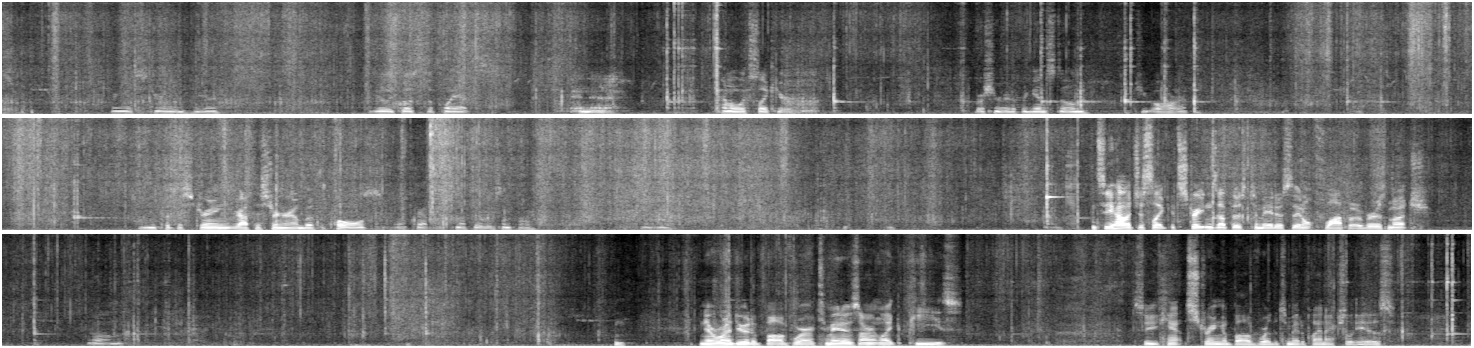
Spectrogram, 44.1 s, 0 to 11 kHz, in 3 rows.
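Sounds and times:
footsteps on straw: 0.0 - 6.3, 7.6 - 10.8, 12.1 - 43.4
leaves rustling: 0.0 - 43.6.

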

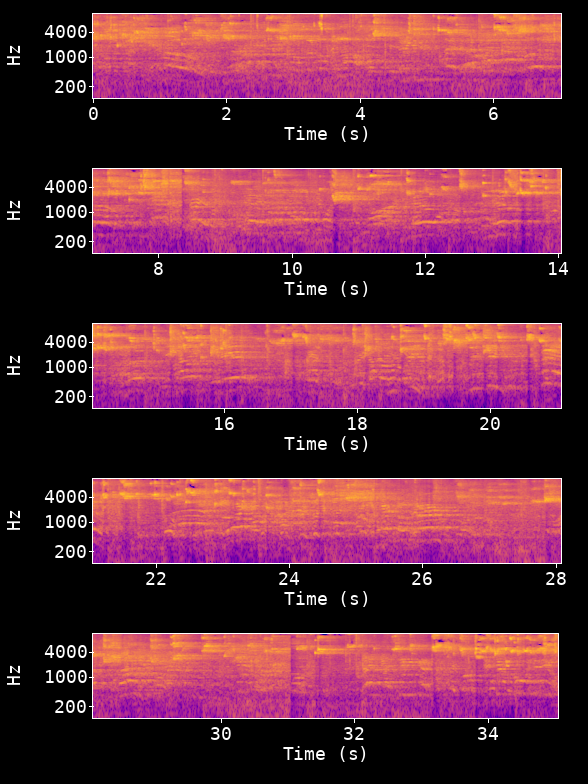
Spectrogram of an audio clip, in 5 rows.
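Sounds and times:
shouts and chatter in a gym: 0.0 - 35.0.

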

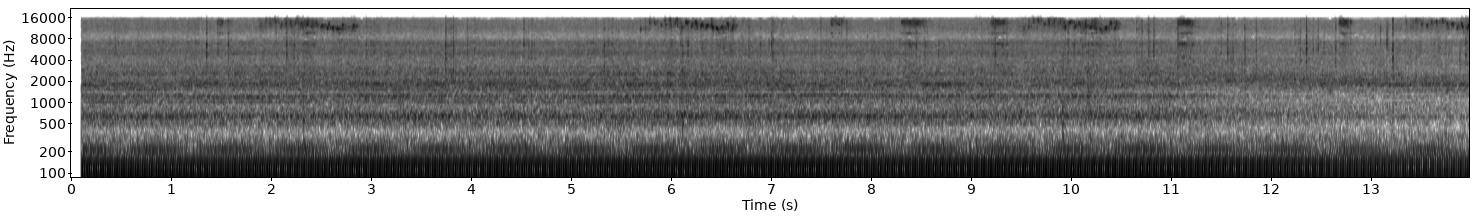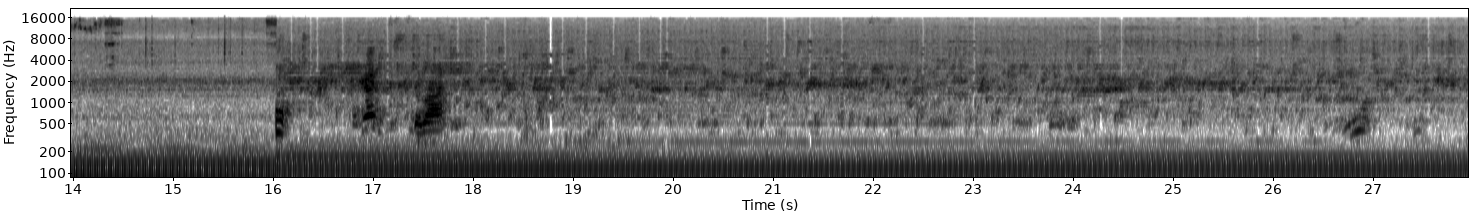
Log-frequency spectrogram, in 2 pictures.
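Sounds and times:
tractor engine droning: 0.1 - 27.9.

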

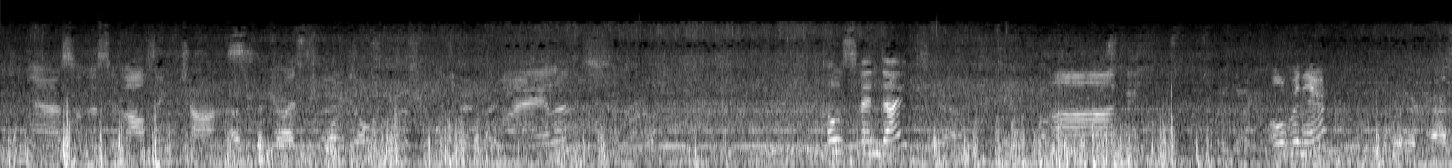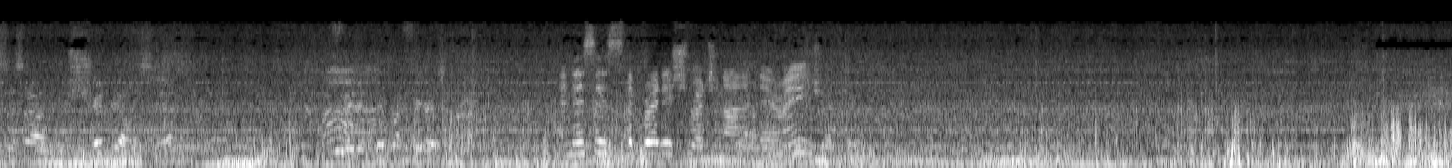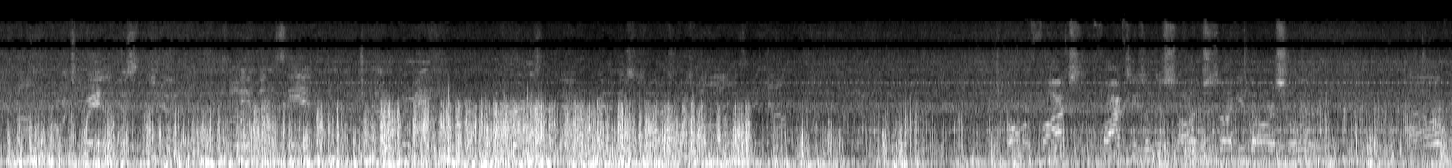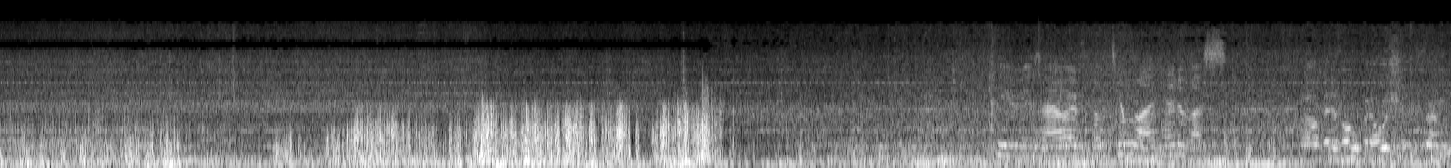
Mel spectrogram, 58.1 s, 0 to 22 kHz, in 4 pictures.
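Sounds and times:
rushing water: 0.0 - 58.0
steady low hum: 0.0 - 58.0
wind buffeting microphone: 0.0 - 58.0.

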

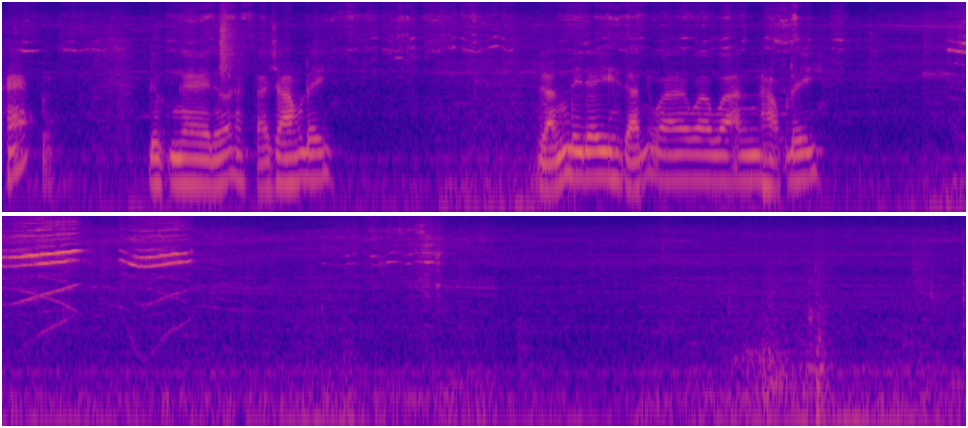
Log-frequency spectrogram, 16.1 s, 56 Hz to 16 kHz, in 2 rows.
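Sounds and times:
electric nail drill whining: 0.0 - 16.0.

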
